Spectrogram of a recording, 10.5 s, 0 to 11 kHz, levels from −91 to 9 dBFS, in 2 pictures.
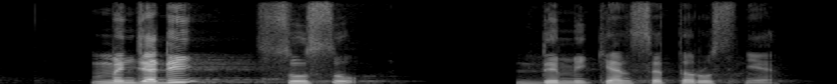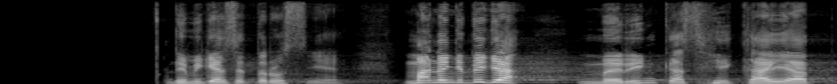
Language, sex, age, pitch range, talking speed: Indonesian, male, 40-59, 155-220 Hz, 65 wpm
